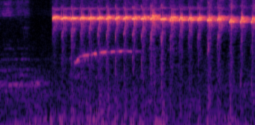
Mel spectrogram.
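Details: After a soft low whistle and a rising thin note, a female Blue-crowned hanging parrot gives a loud, unbroken, very high trill of rapid pulses, calling males to start singing.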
